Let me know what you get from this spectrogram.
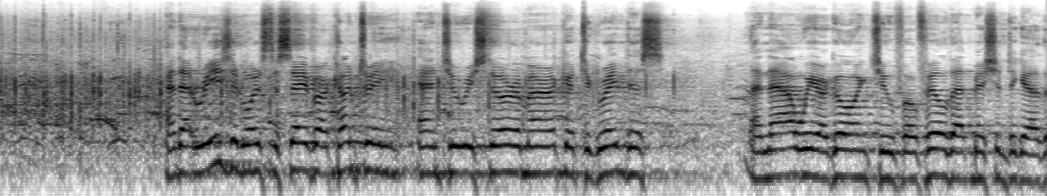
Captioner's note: cheers and applause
